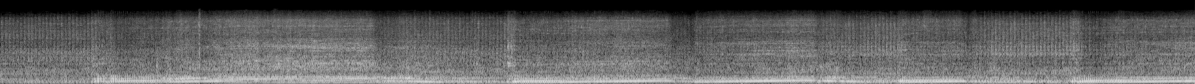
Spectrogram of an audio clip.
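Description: Isuzu Trooper engine revving up and dropping back, over and over every second or two, as the 4x4 strains to pull itself out of deep mud.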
